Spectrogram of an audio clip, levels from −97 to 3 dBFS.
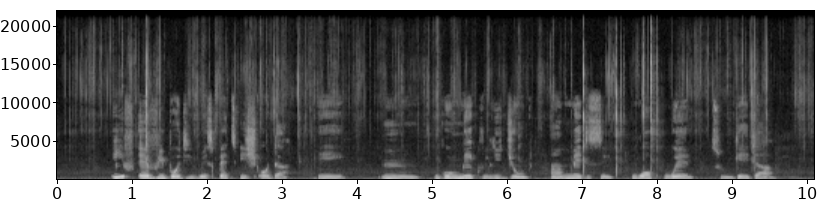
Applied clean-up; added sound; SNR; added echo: none; Crack / Crackle; 12 dB; none.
